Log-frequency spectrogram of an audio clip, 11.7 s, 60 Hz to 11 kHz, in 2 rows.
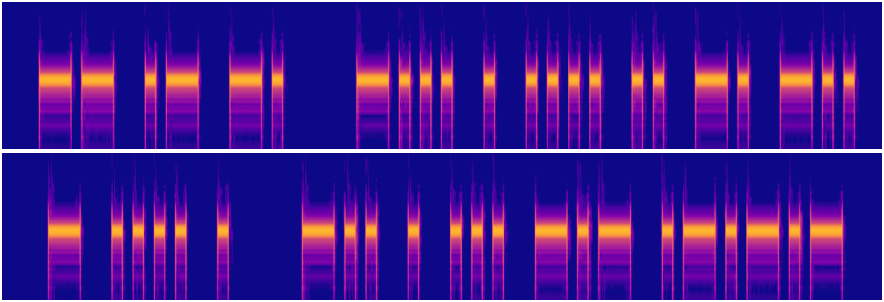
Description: Morse code, heard as a keyed tone, about 17 wpm, 700 Hz. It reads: MAN BEHIND THE DESK.
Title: A Sound Of Thunder 17wpm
